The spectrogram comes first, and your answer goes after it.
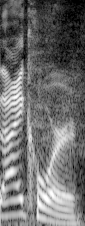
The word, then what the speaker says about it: ichor: She pronounced it Ichor. It is Ichor.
